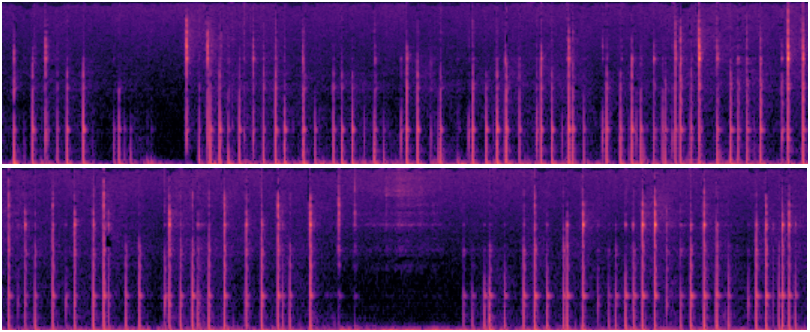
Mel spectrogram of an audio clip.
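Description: Fingertips and nails tap and scratch the surface of a large, solid, flat bamboo cutting board. Quick runs of dry, short-ringing taps with a low, thudding body come in bursts, with a brief pause early on and a softer, scratchier stretch near the end before the tapping resumes.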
